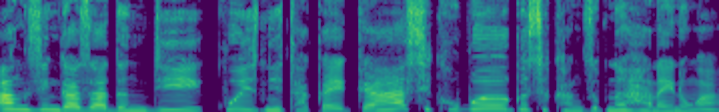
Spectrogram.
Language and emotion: Bodo, fearful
